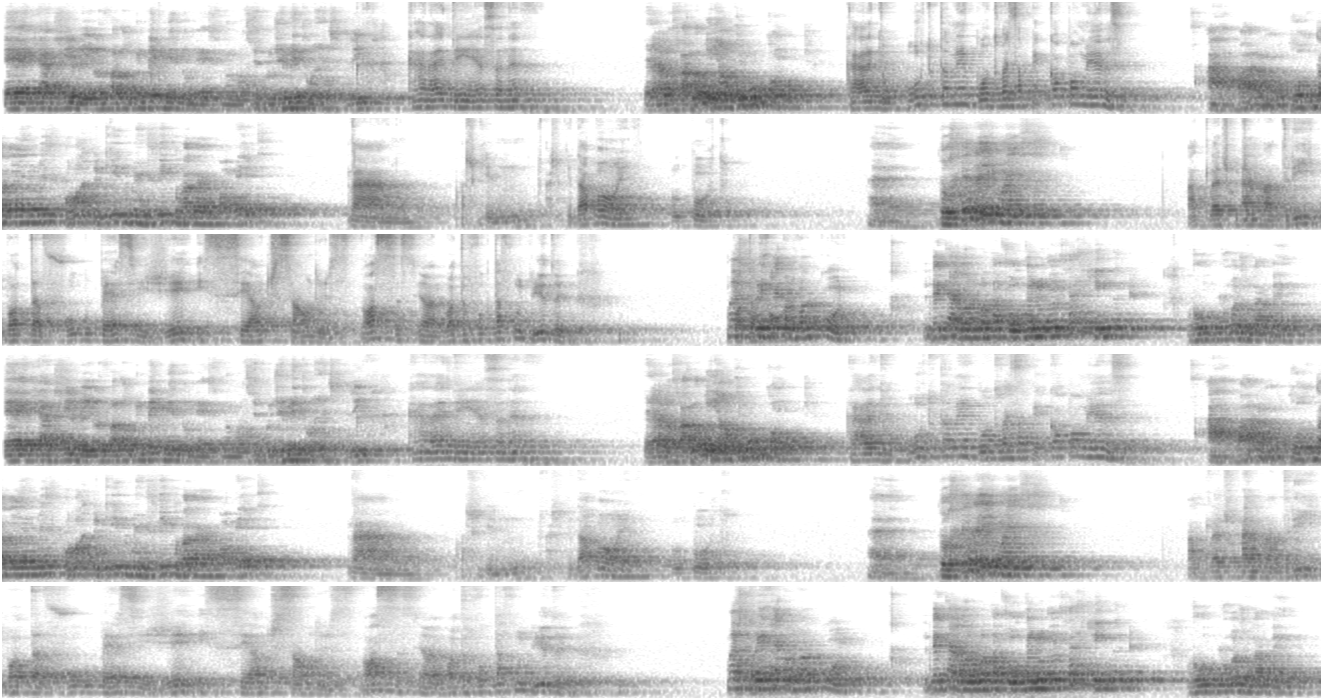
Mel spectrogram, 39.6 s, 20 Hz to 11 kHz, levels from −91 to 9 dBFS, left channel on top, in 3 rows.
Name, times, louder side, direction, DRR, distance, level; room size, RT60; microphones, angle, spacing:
voice 1, 0.0-3.6 6.4-7.9 12.0-15.7 21.8-22.1 22.5-23.6 25.6-25.7 33.6-34.5 35.6-37.6 38.2-39.2, left 1 dB, 10° right, -5 dB, 1.0 m, -28 dB
voice 2, 3.6-5.2 8.4-11.2 16.6-17.2 17.8-19.5 19.9-20.3 25.0-32.3 33.6-34.8, left 3 dB, 80° left, 4 dB, 0.5 m, -35 dB
5.5 x 2.3 x 3.8 m, 1.5 s
head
